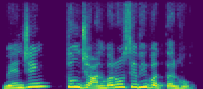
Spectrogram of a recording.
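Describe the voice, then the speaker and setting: A wronged young heiress confronts her betrayers in a high, cutting voice, played by a woman. The lines of this dubbed drama sound dry and close, and every word accuses. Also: animated, fairly quick, a little mellow, dry recording. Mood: accusing. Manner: cold, accusing. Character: wronged wealthy young heiress seeking revenge.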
